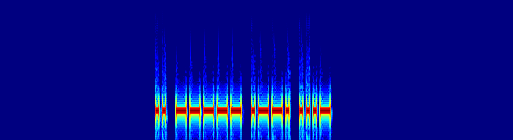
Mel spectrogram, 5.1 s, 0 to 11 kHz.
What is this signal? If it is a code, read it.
Morse code, heard as a keyed tone, about 36 wpm, 700 Hz. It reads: I0PV
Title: DXCC-100 Call Signs - 4 Characters - 35wpm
